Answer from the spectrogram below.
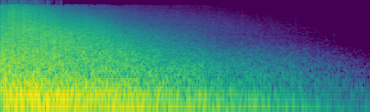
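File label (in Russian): оглушительный близкий взрыв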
